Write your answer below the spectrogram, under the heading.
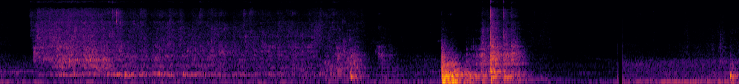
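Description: Water rushing into a backed-up toilet bowl for about five seconds, then a loud clunk about six and a half seconds in.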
